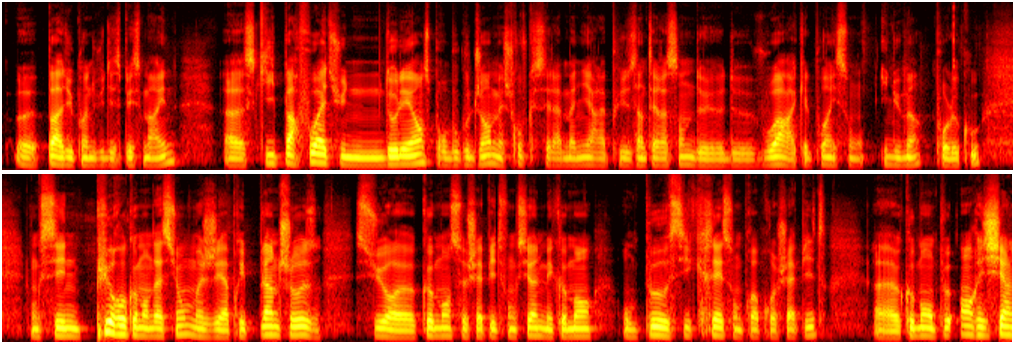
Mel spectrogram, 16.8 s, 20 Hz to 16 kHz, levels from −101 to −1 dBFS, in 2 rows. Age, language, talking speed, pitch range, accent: 20-39, French, 260 wpm, 110-125 Hz, French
